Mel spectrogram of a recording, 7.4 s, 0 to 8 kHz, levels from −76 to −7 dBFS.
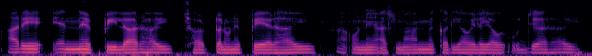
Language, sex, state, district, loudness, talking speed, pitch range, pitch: Bajjika, male, Bihar, Vaishali, -40 LUFS, 120 wpm, 120-125 Hz, 120 Hz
